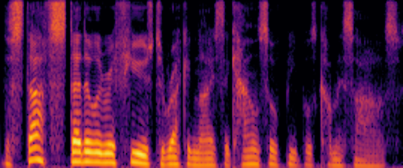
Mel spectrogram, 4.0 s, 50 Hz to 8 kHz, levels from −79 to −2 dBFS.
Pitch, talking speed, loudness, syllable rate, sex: 125 Hz, 165 wpm, -16 LUFS, 5.5 syllables/s, male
